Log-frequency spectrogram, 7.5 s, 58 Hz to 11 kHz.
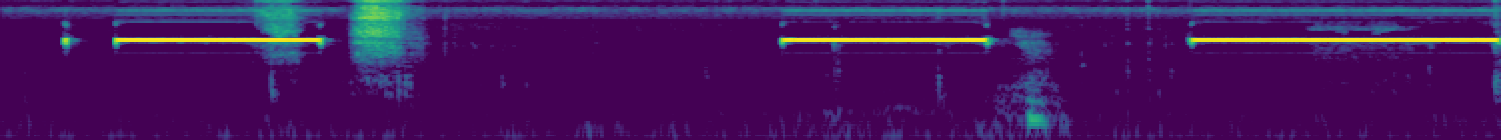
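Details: Klipsch R-10SW subwoofer with constant thumping sound: multimeter continuity gives a steady high beep each time the probes touch the MOSFET pins, showing it shorted.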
